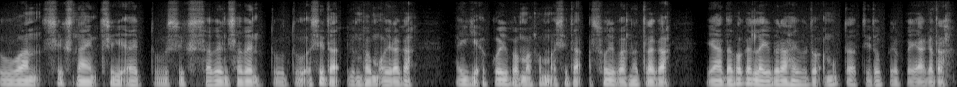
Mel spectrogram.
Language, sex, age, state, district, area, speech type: Manipuri, male, 60+, Manipur, Churachandpur, urban, read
